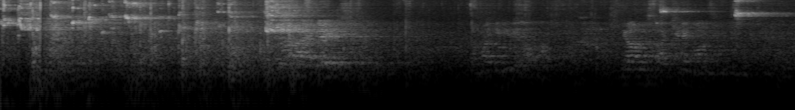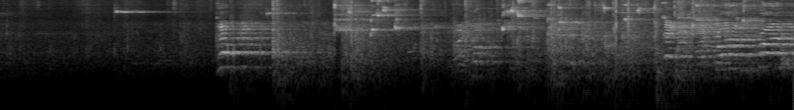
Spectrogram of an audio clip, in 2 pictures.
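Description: A ball thuds as it is kicked and bounces.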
